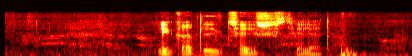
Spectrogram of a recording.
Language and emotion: Russian, neutral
